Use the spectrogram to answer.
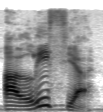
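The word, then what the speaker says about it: ἀλήθεια: truth he said II Alethea and the accent was on that middle Etta sound ilithyia Alethea when it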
